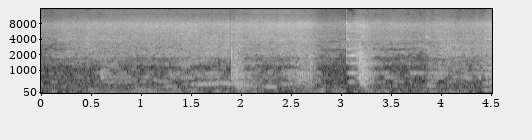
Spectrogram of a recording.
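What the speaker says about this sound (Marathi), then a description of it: "चांगलं परतून घेऊ" Cluster beans, capsicum and brinjal sautéing in a pan, a steady hiss and sizzle with two louder scraping stirs partway through, no voices.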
